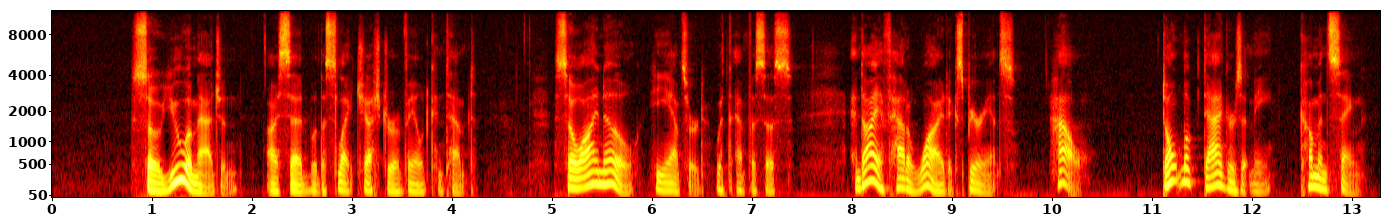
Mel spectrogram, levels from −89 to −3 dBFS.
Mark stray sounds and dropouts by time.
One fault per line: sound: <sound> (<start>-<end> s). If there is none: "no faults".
no faults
